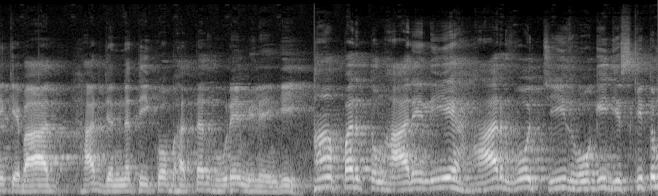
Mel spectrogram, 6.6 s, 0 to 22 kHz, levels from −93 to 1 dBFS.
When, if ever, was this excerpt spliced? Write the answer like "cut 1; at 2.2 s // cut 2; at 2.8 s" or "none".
cut 1; at 3.1 s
